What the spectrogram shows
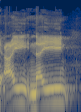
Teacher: یا لین وہ یا جو ساکن ہو اور اس سے پہلے زبر ہو، یا لین کو نرم آواز کے ساتھ جلدی پڑھیں گے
